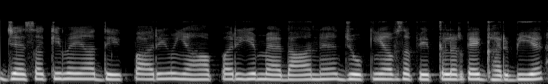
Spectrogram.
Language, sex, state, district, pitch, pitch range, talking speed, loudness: Hindi, female, Chhattisgarh, Sukma, 240 Hz, 230-245 Hz, 260 wpm, -16 LUFS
